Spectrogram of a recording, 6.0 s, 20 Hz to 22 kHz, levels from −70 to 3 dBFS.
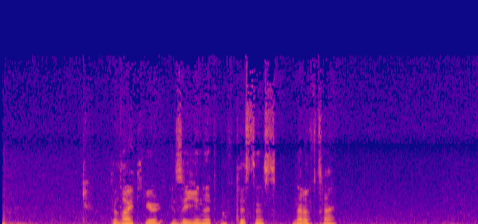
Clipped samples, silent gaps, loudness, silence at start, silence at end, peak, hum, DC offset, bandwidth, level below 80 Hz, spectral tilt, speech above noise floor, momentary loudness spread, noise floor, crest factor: under 0.1%; none; -22 LUFS; 0.05 s; 0 s; -2 dBFS; none; under 0.1%; 17 kHz; -38 dBFS; -4.5 dB/octave; 22 dB; 23 LU; -42 dBFS; 20 dB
